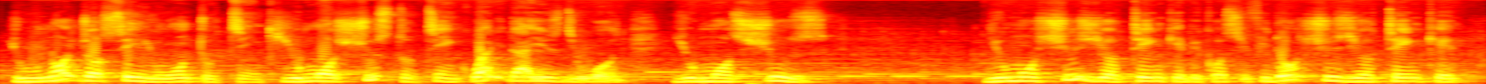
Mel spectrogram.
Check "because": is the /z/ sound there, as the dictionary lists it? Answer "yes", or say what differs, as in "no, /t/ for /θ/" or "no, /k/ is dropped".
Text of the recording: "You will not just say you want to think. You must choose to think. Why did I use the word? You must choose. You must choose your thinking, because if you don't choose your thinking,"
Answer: no, /s/ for /z/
